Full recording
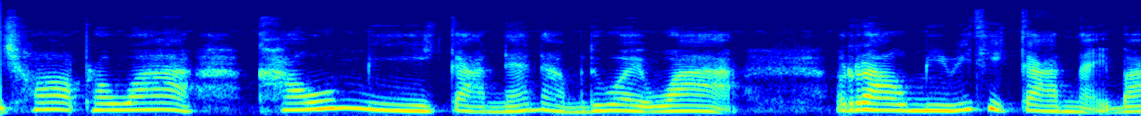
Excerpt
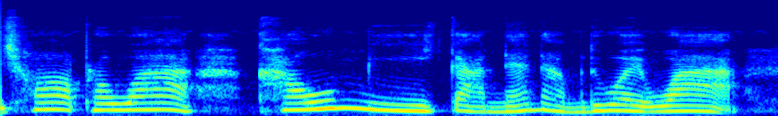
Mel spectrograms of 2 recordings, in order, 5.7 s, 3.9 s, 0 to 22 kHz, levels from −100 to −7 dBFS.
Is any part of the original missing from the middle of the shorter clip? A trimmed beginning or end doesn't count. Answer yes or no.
no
